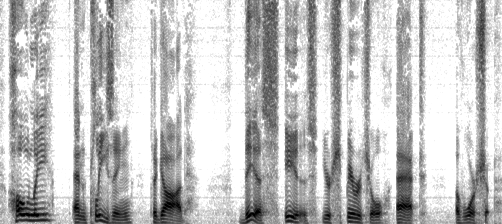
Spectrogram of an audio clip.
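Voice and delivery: slow, measured reading with deliberate pauses; scripture reading. Acted. Preacher reads the verse to the congregation, slow and deliberate. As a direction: read it out slowly, phrase by phrase.

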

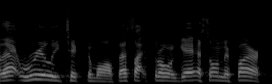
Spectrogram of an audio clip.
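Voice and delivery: ordinary delivery

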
